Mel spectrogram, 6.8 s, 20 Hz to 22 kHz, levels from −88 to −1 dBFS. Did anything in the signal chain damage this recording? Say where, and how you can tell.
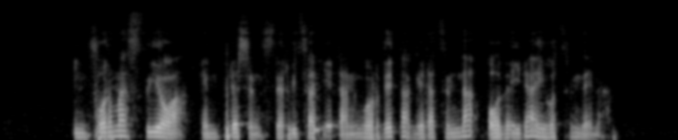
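Yes, the network stage damaged this speech. From 3.09 to 3.43 s there is repeated packet loss (robotic sound): six separate holes, none longer than about 21 ms, with roughly 120 ms missing in all. The receiver patched each hole by extending the last sound, so nearly half of that third of a second is synthetic fill. The speech turns choppy, with pieces dropping out in quick succession.

Two isolated dropouts are short concealed packet loss. At 4.02 s about 20 ms never arrived in time, and at 5.06 to 5.12 s about 40 ms was lost. In both places the decoder carried the preceding sound forward and then blended back into the real signal. Each one is heard as a brief smear or wobble in the speech. A short consonant falling inside the 40 ms gap could be lost entirely.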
